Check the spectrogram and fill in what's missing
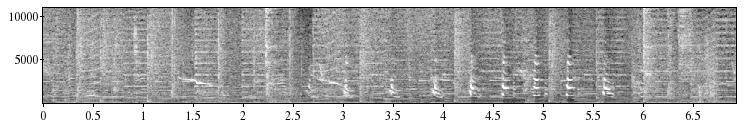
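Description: A flock of small native chickens outdoors, a dense, loud, continuous chorus of clucking, gobbling and squawking calls overlapping close by.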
